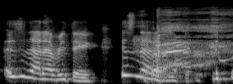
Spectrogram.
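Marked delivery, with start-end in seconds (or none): 1.2-2.3 higher, laughing, rising at the end; laughing repeat. Real, not acted. Repeating the question to her guest with a laugh.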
